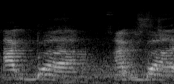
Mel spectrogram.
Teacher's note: It's the double articulated one, the voiced, labial velar plosive. Yeah, so the voicing was right, the plosive was right, yes.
